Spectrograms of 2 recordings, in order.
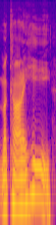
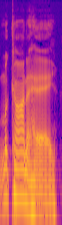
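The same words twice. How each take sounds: First: The name ends with a long E sound. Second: The name ends without a long E sound. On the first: The speaker calls it wrong. "pronounce it with a long E at the end" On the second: The speaker calls it right. "That is the correct pronunciation"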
